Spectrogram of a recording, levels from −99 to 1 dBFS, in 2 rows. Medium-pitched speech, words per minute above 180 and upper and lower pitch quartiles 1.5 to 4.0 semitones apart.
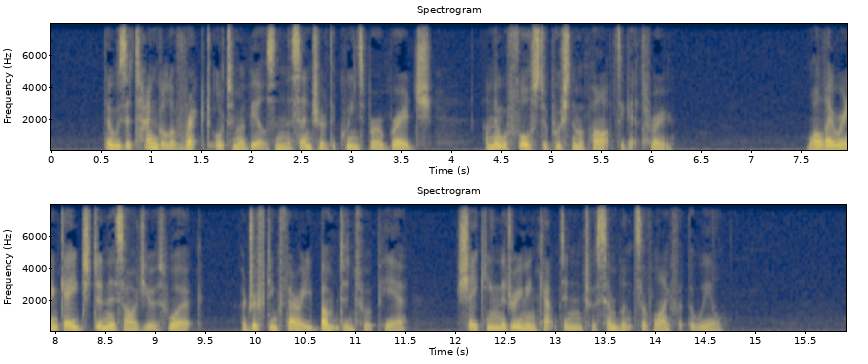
Yes: medium, 165 Hz; average, 195 wpm; average, 3.4 semitones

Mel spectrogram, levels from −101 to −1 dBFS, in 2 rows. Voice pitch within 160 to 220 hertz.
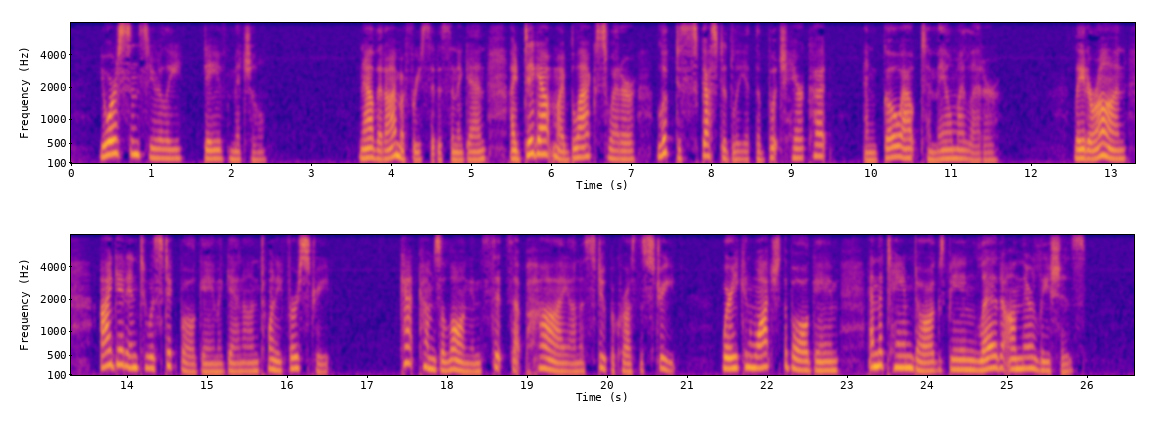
Yes: medium, 185 Hz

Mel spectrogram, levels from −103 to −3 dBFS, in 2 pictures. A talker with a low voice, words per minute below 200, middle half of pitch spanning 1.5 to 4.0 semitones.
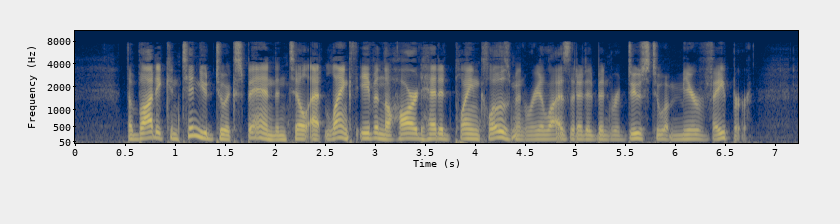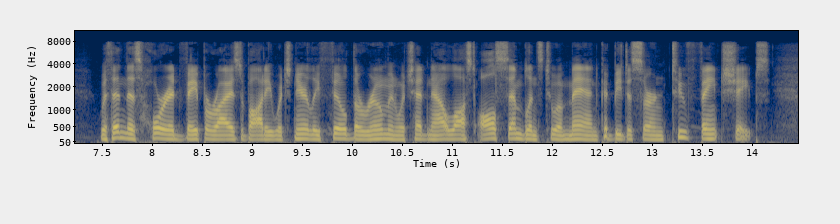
No: low, 130 Hz; fast, 205 wpm; narrow, 2.5 semitones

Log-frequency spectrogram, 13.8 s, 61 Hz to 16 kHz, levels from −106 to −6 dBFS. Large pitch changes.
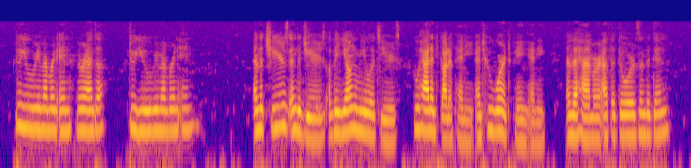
No: average, 3.6 semitones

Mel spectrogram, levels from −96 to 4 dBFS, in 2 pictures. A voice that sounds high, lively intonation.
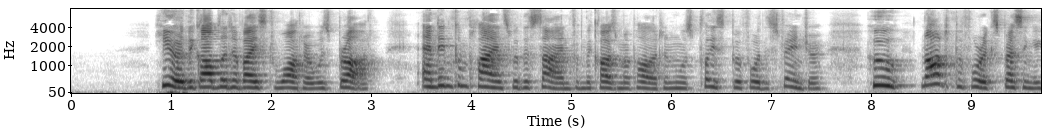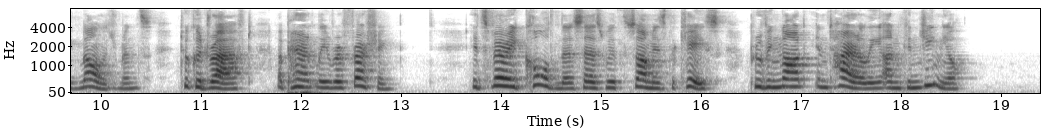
No: high, 220 Hz; average, 3.8 semitones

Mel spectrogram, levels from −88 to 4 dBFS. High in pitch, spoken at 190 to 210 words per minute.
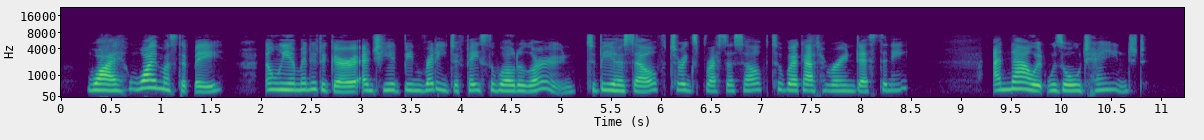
Yes: high, 245 Hz; average, 200 wpm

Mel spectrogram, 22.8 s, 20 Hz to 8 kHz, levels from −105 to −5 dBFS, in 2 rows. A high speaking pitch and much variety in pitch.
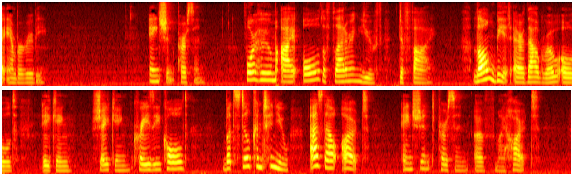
Yes: high, 195 Hz; wide, 6.1 semitones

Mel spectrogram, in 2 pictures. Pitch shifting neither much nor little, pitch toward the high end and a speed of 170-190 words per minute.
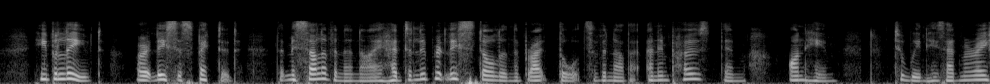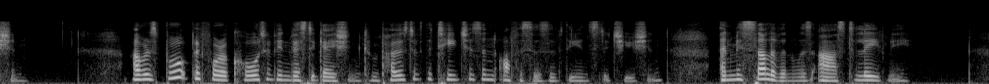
No: average, 4.8 semitones; high, 195 Hz; average, 160 wpm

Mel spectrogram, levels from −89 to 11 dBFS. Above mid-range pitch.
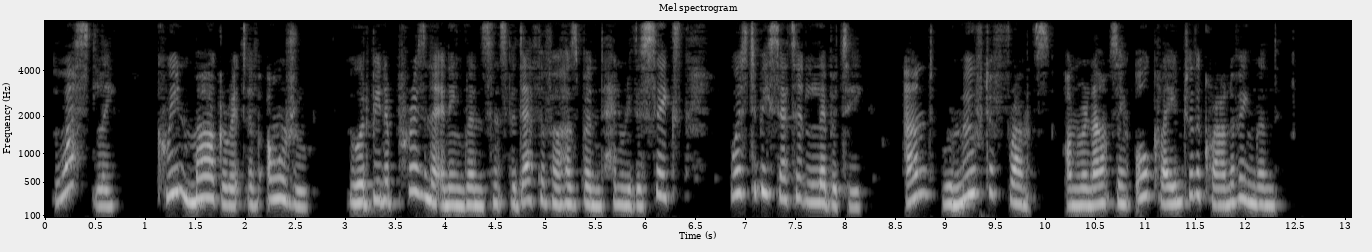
Yes: high, 230 Hz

